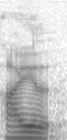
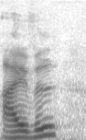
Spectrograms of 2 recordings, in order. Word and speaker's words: I'll: for i will remember i'll should be pronounced that as i'll not either if you pronounce it as i will you will lose marks because PT e wants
